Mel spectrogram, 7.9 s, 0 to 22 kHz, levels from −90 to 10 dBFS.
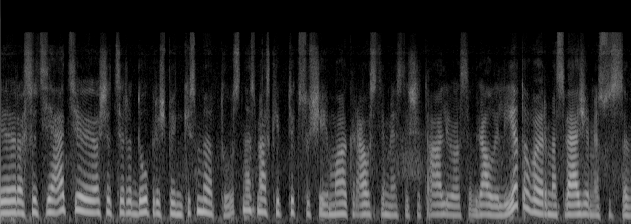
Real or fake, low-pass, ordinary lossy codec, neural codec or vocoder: real; 10.8 kHz; Opus, 16 kbps; none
